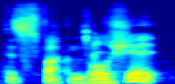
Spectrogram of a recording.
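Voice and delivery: low, soft grumble of disgust; quiet disgusted grumble; muttered disgust. Retold or imitated. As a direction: mutter it under your breath, fed up.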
